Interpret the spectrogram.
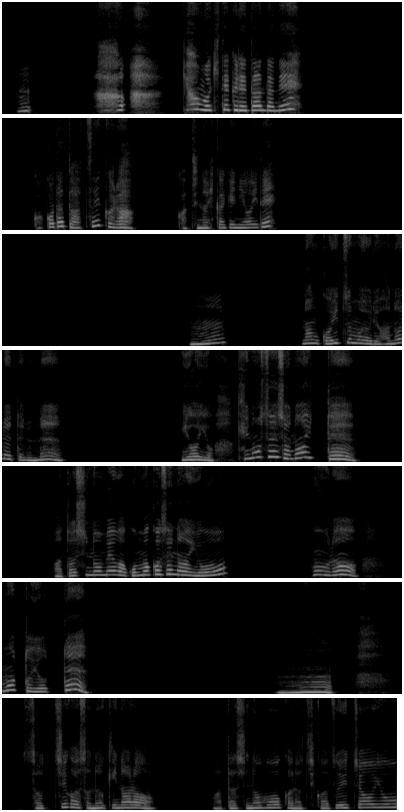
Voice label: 縁側でまったり耳かき SEなし

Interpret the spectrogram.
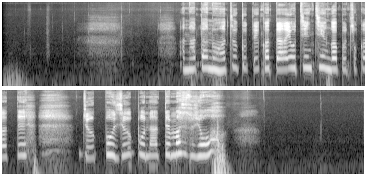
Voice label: セリフ, ASMR

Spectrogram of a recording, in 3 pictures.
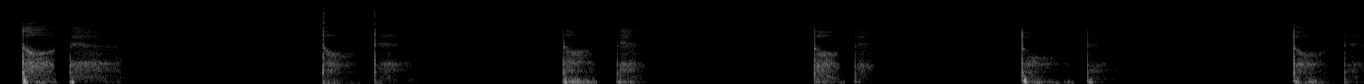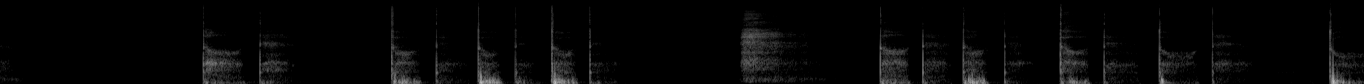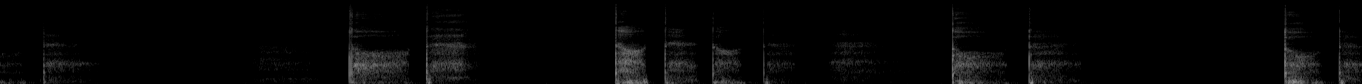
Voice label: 囁き淫語連呼; SEなし

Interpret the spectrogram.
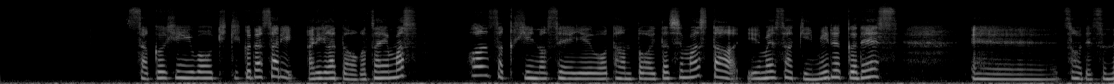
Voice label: フリートーク音声

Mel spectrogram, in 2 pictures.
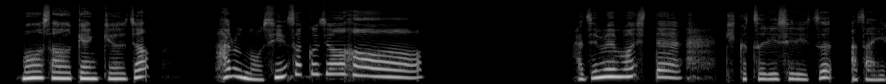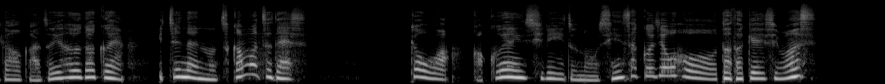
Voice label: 新作告知ボイス

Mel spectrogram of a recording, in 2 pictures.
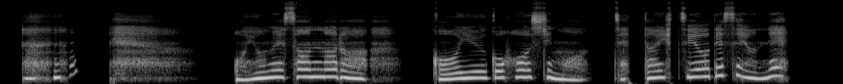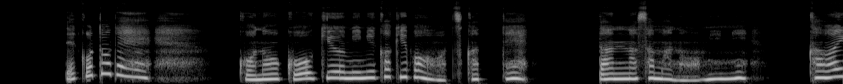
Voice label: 安眠用高級耳かき 右, ASMR

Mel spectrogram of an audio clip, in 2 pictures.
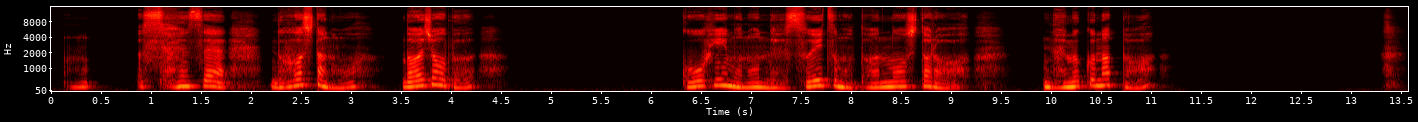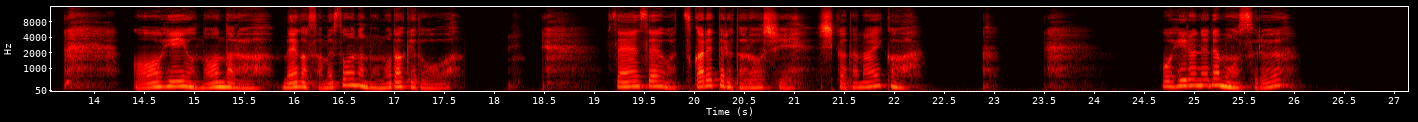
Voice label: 効果音無し 耳かき; 「先生？ 耳かきとか……他の生徒に頼んだらダメだよ？」

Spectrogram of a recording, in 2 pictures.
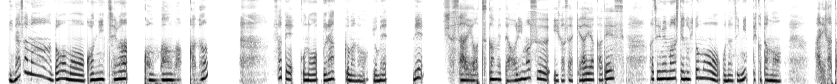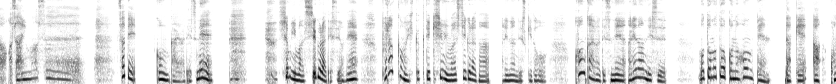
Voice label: フリートーク; フリートーク

